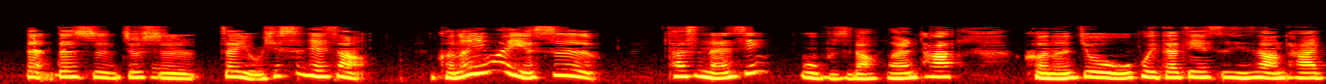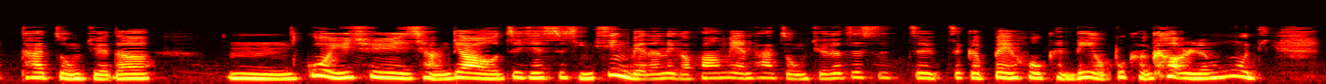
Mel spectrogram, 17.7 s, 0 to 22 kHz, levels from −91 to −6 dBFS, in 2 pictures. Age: 20-39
